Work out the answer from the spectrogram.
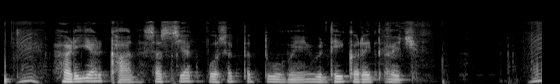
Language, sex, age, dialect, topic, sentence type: Maithili, male, 18-24, Southern/Standard, agriculture, statement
